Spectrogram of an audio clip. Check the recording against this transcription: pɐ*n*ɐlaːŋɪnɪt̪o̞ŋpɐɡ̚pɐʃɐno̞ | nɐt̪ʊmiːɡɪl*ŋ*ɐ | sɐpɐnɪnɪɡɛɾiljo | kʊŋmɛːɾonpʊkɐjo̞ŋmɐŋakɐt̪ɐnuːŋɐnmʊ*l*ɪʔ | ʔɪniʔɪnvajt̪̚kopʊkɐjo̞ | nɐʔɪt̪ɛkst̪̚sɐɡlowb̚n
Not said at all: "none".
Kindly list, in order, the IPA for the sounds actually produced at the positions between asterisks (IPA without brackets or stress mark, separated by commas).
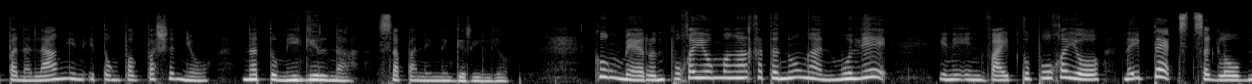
n, n, l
